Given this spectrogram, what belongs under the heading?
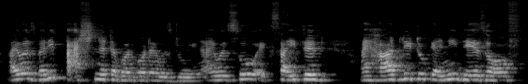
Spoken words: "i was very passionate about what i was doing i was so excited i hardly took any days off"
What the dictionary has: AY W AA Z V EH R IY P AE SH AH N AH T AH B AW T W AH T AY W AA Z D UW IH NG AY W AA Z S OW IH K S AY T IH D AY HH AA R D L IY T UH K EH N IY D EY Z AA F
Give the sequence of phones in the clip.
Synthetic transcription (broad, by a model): AY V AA Z V EH R IY P AE SH AH N AH T AH B AW T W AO T AY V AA Z D UW IH NG AY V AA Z S OW IH K S AY T IH D AY HH AA R D L IY T UH K EH N IY D EY Z AA F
